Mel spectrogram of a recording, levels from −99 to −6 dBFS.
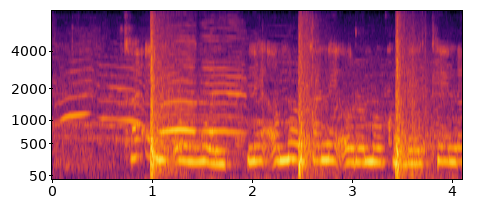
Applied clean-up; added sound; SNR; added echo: none; Crowd / Fireworks; 3 dB; reverberation time 0.2 s.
